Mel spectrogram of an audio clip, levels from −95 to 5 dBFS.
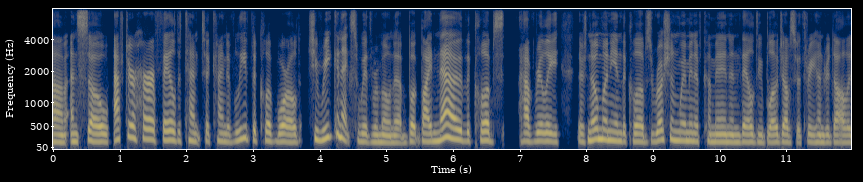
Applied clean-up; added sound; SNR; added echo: neural mask model Resemble Enhance denoiser.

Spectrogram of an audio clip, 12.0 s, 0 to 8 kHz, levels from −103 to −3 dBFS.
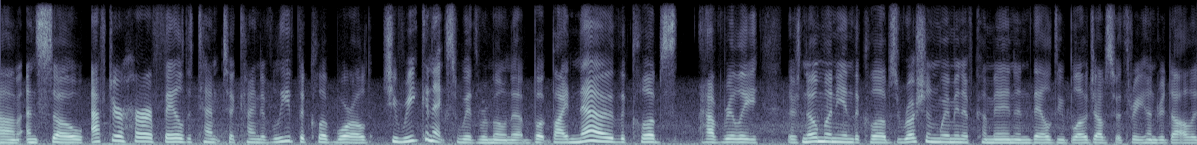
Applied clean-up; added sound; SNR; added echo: none; Traffic noise, roadway noise; 18 dB; none.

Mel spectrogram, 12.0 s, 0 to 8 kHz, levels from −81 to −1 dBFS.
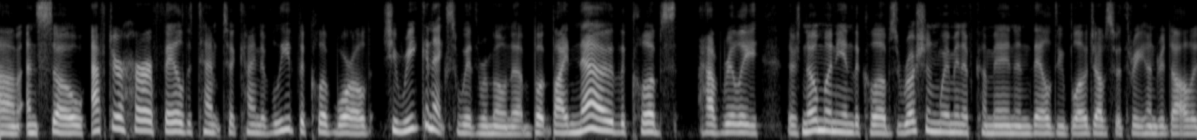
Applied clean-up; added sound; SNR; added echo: none; none; none; none.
